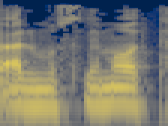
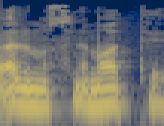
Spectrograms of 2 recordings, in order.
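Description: First: المسلمات ending in a short "-ta", without tanvin; fatha ending. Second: المسلمات ending in a short "-te", without tanvin; kasra ending. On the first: Teacher showing case endings after al, المسلمات said with final "-ta". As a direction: end المسلمات on an open "-ta", no final n. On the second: Teacher showing case endings after al, المسلمات said with final "-te". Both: Shown as a demonstration. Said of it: "اگر ال آوردی تنوین نمیدی".

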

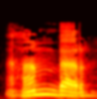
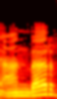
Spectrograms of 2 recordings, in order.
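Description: First: عنبر with the n turned to m: ambar; as pronounced. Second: عنبر read as written, with a clear n: anbar. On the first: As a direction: say عنبر as ambar, lips closed before the b. (عنبر با میم: امبر) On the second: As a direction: say عنبر the way it is spelled, with n. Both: Shown as a demonstration.

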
